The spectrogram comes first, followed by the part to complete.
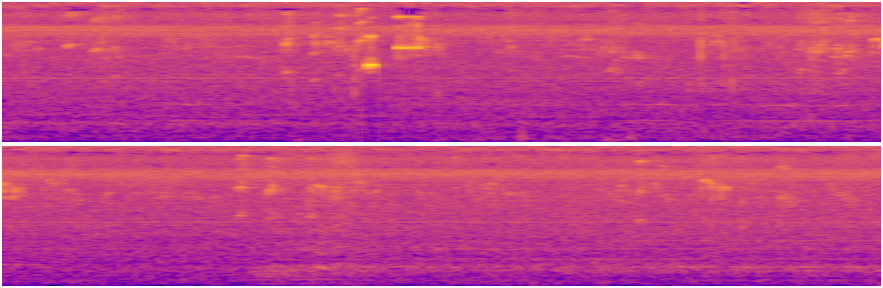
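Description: Outdoor ambience with a steady faint hiss, broken about two seconds in by two or three short, sharp, high chirps of a bird.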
